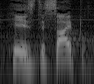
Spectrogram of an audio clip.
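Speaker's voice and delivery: usual speaking voice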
